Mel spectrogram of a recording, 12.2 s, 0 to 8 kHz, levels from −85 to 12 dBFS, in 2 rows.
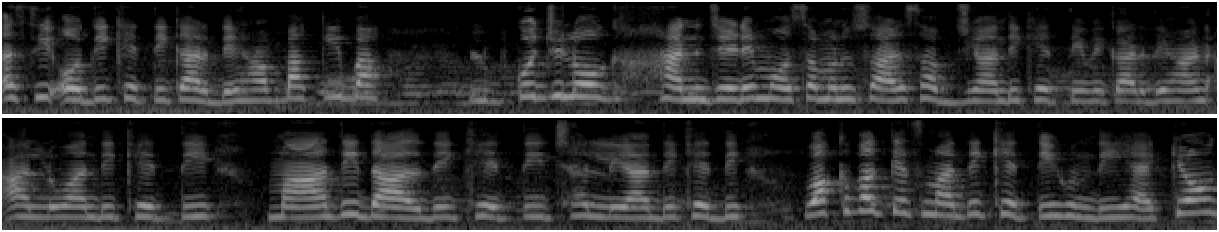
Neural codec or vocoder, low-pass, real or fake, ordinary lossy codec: none; 7.2 kHz; real; none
